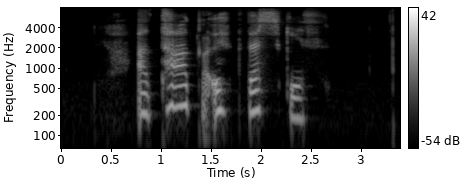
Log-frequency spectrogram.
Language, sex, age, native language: Icelandic, female, 8, Icelandic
